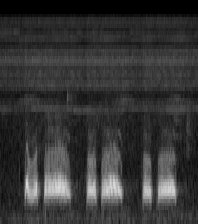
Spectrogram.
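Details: Spotted dove coos in an exchange between a wild bird and a decoy bird that show off their voices and court one another. Three phrases follow a short pause, each a clipped note then a drawn-out hollow coo.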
